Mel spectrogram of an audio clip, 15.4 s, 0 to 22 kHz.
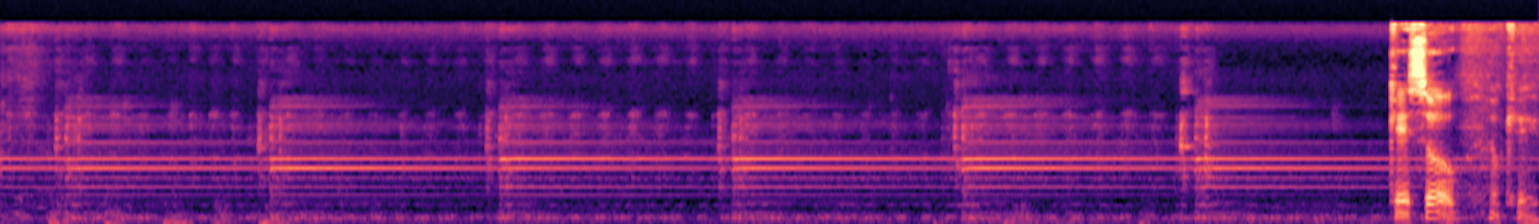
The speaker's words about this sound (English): Before I was interrupted by that clock indicating that it's now 7 o'clock.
